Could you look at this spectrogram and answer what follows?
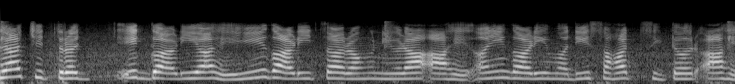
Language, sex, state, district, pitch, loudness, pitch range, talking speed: Marathi, female, Maharashtra, Pune, 270 Hz, -16 LUFS, 255-285 Hz, 130 wpm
